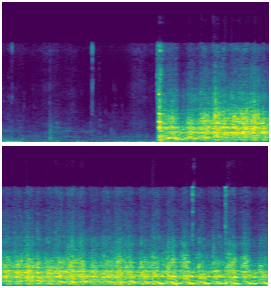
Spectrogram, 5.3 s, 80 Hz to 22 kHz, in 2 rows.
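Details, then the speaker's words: 1963 Chevrolet Impala, never-opened engine, starting up: catches and settles into fast top-end chatter about three ticks a second over rough idle; suspected lifters or cam, upper engine, cause unclear. "oh CH the battery now I'm just wanted to hear that chatter cuz it sound like the lifters were making some crazy noise I have no idea"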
